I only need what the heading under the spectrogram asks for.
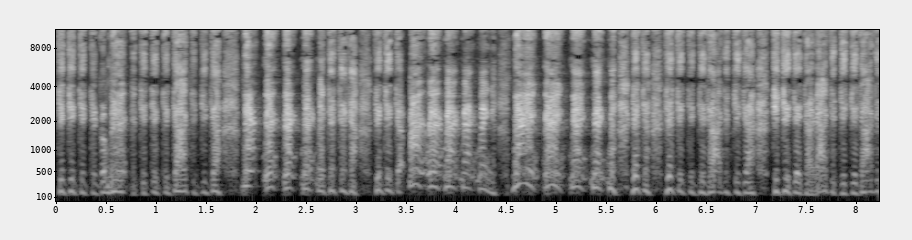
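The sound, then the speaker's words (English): Mallard duck quacks imitated with the hands, many rapid nasal quacks in quick bursts and short runs, loud and steady throughout, with no talking. “Those are my lonesome hands. My quacks. I'm trying to have a conversation. Emulate a mallard duck.”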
